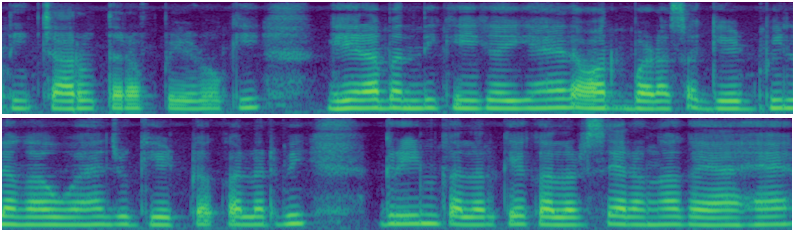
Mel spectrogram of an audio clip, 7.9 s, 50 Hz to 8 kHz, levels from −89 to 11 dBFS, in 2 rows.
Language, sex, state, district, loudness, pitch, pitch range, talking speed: Hindi, female, Bihar, Katihar, -16 LUFS, 205 Hz, 200-215 Hz, 225 wpm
